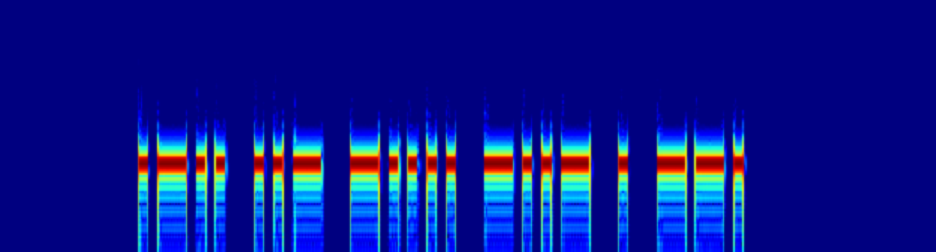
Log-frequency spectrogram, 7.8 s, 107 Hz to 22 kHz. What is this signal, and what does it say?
Morse code, heard as a keyed tone, about 15 wpm, 700 Hz. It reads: LU6XEG
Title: DXCC-100 Call Signs - 6 Characters - 15wpm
